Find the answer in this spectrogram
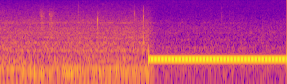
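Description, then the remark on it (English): A steady telephone dial tone of an outgoing call cuts in about halfway and holds without a break, clear and fairly loud, after a short stretch of low background noise. “This will be our first try and shit, first call.”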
